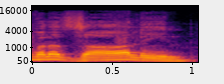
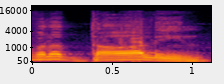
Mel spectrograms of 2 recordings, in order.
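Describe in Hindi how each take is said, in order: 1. मुख्य व्यंजन z जैसा सुनाई देता है। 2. मुख्य व्यंजन d जैसा सुनाई देता है। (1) "हम कहते हैं वलद जालीन" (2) "अरब बोलते हैं वलद दालीन"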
